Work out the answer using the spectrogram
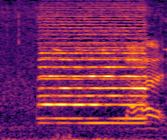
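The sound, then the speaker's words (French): A car horn honks in one sustained blast of about a second and a half. The tone is bright and steady, with a slight waver just before it stops, over faint background noise. “Désolé pour ce bruit de klaxon.”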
